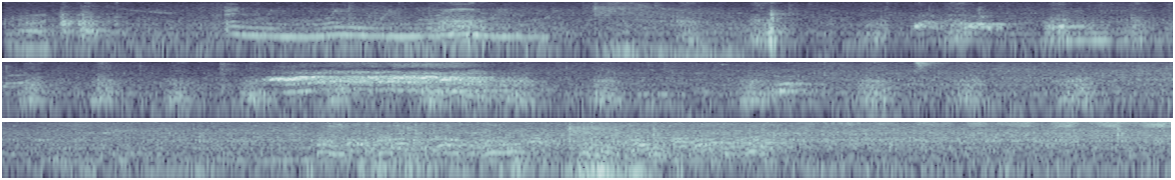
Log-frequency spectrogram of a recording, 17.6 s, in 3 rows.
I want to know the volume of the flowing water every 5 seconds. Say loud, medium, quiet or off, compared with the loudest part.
quiet, quiet, medium, loud.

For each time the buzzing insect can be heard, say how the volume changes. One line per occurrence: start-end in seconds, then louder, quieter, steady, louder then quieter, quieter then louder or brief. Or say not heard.
0.0-17.5 steady.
